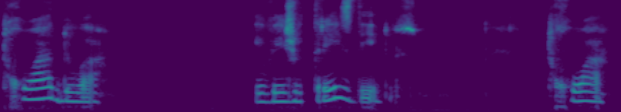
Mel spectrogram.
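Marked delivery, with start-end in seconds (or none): 2.6-4.3 whisper. Shown as a demonstration. Professora traduz a frase.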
